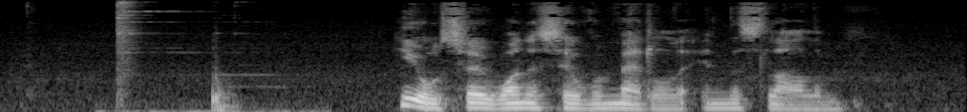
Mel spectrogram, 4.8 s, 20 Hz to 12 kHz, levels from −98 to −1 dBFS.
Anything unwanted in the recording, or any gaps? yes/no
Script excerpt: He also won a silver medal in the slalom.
yes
